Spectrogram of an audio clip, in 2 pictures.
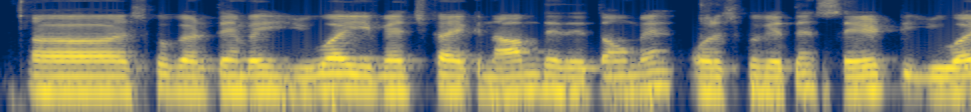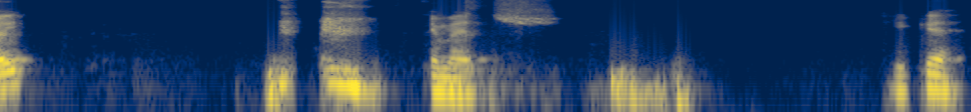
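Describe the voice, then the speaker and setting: A man's voice: mid-range voice, slight background noise. A man teaching coding live over a video call, with a sore throat that makes him cough, often checking in with "theek hai". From Pakistan. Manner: talks while typing, frequent "theek hai" checks. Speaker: coding instructor.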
